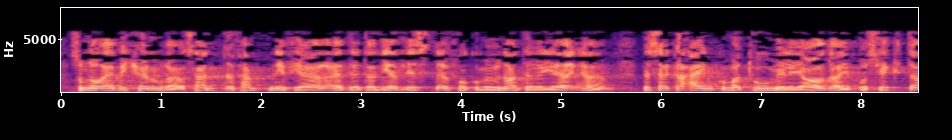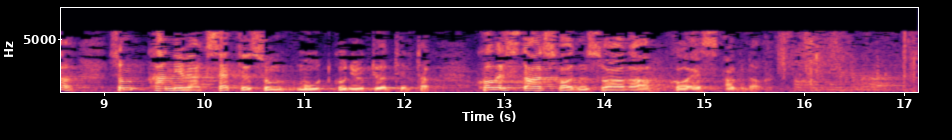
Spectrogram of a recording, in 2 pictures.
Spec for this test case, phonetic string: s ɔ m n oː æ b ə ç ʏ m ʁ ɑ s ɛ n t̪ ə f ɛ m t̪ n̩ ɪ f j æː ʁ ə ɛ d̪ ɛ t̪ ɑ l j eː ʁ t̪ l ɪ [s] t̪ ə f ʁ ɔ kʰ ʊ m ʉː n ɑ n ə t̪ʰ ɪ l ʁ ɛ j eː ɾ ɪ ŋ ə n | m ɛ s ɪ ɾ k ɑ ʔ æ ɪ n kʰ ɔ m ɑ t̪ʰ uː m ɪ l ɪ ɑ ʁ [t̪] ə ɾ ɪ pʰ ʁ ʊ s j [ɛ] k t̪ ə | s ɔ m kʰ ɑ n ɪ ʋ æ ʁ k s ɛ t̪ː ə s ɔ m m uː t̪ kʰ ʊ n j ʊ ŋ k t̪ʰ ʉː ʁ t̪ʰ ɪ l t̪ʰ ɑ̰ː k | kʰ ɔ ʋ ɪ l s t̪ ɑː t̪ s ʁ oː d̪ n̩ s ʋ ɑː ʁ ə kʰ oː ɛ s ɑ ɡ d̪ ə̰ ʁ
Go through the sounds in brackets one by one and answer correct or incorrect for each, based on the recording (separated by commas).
correct, incorrect, correct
